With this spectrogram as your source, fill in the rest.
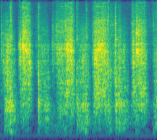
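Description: Steady, close rasping strokes as a wood rasp smooths oak headboard stock for a bed, each long abrasive pass separated by brief pauses in a repeating rhythm, no talk.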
